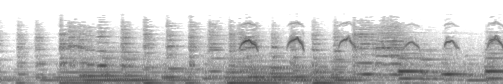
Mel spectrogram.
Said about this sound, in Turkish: Kuşların şarkıları da gelişi güzel çıkarılan sesler değildir. Söyledikleri şarkılar belli bir anlam taşıyan, bir amaca yönelik söylenen melodilerdir ve olağanüstü çeşitliliğe sahiptir.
